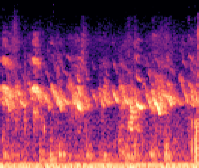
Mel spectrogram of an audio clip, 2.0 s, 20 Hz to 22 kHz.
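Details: Flock of about 100 broiler chickens on day 26 of 42 in a chicken coop gives high, thin, overlapping peeps, a steady plaintive chatter over a low background hum.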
